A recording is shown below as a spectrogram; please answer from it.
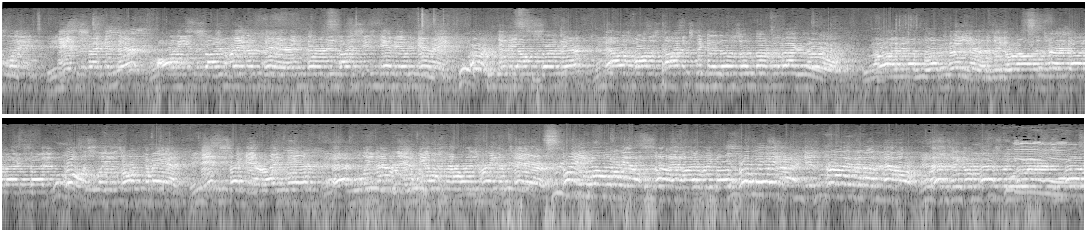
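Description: Race announcer's voice over a public-address loudspeaker, calling the harness race rapidly and without pause.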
